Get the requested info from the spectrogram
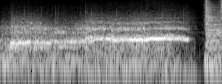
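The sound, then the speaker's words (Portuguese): A loud, sustained tire screech as a fast-moving car brakes hard, a shrill wavering squeal over rumbling engine noise, cutting off abruptly before a brief burst of different noise. “A velocidade que eu vinha, não sei. Pisei no freio, obedecendo ao coração, e parei.”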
